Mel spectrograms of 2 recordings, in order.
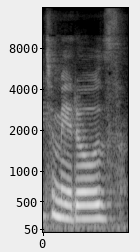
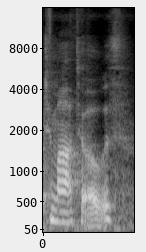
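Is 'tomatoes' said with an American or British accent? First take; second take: American; British. First: It is said with an American accent. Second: It is said with a British accent.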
